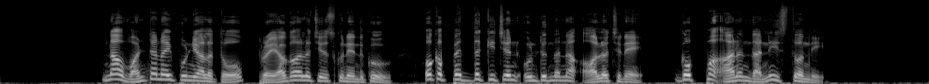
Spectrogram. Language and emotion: Telugu, happy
